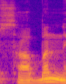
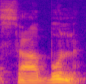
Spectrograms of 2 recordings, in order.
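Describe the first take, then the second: First: The second syllable has an 'a' vowel. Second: The second syllable has a 'u' vowel. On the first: The speaker calls it wrong. "कई बच्चे इसे साबन पढ़ते हैं, तो साबन नहीं है" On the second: The speaker calls it right. "बल्कि है साबुन, बे के ऊपर पेश है"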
